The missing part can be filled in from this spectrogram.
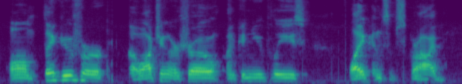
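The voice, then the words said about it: Imitates another person's voice. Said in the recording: “my best Massimo impersonation”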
